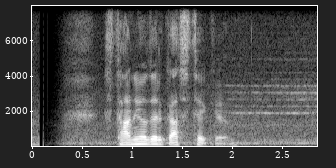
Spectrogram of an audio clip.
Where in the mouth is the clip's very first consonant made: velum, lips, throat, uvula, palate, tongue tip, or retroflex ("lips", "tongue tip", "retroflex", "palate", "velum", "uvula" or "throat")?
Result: tongue tip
